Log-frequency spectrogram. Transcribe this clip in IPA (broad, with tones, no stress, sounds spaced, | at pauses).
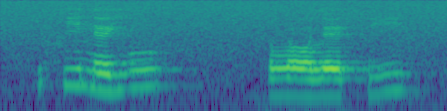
f i˦ n ɛ˧ j u˦ | l ɔ˨ l ɛ˨ k͡p i˨˦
